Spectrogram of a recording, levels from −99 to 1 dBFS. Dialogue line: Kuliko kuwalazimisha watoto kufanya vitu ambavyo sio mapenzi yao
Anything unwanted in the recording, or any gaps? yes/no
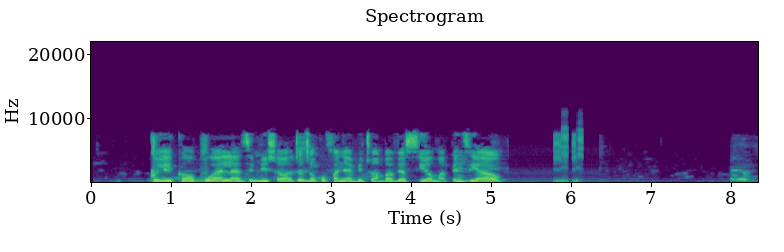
yes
